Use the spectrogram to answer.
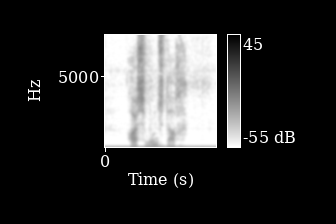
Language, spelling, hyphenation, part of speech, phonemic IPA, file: Dutch, Aswoensdag, As‧woens‧dag, noun, /ˌɑsˈʋuns.dɑx/, Nl-Aswoensdag.ogg
- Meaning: Ash Wednesday, the day of penitence which starts Lent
